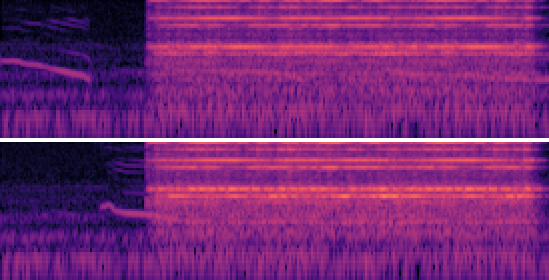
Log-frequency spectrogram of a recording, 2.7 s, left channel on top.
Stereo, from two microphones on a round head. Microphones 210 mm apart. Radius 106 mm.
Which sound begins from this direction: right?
A phone ringing, at 0.7 s.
